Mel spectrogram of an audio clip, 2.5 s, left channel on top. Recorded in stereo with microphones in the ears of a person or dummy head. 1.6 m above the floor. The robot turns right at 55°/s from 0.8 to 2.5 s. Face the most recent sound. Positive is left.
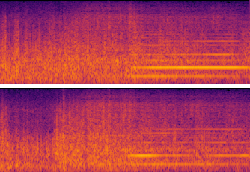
turn(degrees=60)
